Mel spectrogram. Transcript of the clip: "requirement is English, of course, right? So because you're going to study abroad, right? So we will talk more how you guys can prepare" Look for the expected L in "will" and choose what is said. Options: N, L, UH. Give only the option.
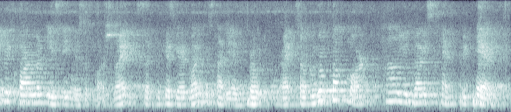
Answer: N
